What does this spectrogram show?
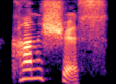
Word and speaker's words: conscious: Ini hati-hati bukan S juga, tapi SH. Bunyi S kayak ban kempes. Bunyi SH. Bibirnya rada monyong. Conscious.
